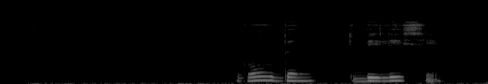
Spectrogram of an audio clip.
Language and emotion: Russian, neutral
